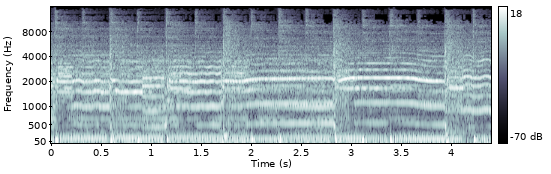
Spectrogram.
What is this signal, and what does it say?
Emergency Alert System (SAME) tones, heard as harsh buzzing bursts. It is heard from 0.5 to 3.3 s.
